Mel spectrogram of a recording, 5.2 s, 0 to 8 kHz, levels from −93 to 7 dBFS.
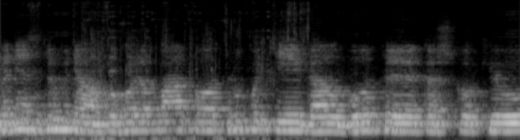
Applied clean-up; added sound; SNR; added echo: neural separator model SepFormer DNS4.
